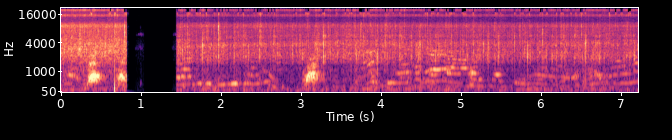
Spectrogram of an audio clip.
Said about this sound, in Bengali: ওর মধ্যে ভেজে রাখা আলু সয়াবিন দিয়ে দিয়ে বেশ কিছুক্ষণ নাড়াচাড়া করে কষিয়ে নেবো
